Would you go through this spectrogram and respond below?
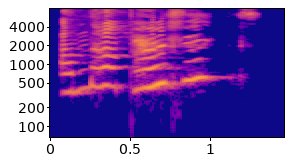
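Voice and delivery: very high, loud, slow wounded squeal; a little girl crushed, squealing the question up high; shocked child. Retold or imitated. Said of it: "Lola looks at her dad and goes".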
